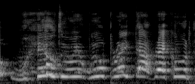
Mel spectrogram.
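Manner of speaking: high, loud, hammed-up gasp and boast; mocking voice. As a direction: send up a smug politician's big promise.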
